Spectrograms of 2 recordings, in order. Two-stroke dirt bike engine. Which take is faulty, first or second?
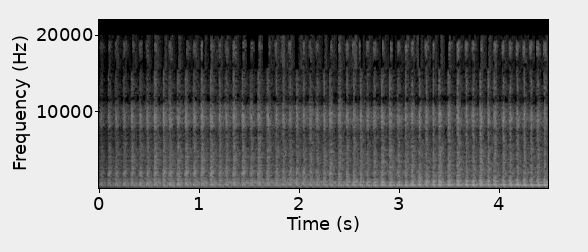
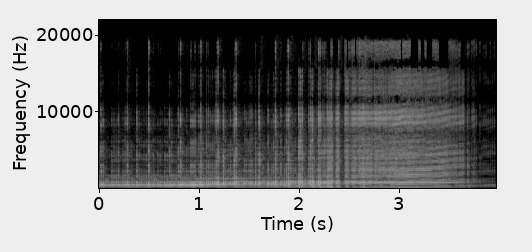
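first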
